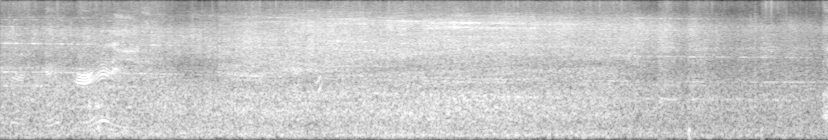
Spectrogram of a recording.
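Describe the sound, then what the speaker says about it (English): An airplane landing, heard as a steady distant engine roar that fills the whole stretch, with wind rumble and outdoor background noise. "Another plane is landing."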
